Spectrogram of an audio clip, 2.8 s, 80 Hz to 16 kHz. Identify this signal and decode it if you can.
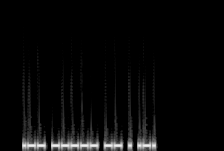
Morse code, heard as a keyed tone, about 40 wpm, 700 Hz. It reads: W0MER
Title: USA Call Signs - 5 Characters - Repeated 3x - 40wpm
